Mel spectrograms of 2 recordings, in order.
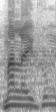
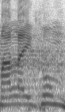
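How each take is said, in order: The two takes are said the same way.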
